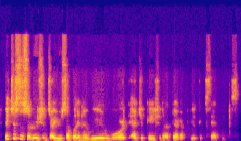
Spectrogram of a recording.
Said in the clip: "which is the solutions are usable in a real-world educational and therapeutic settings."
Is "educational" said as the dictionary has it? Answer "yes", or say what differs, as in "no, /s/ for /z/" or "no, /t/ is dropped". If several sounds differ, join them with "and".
no, /n/ is dropped and /n/ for /l/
